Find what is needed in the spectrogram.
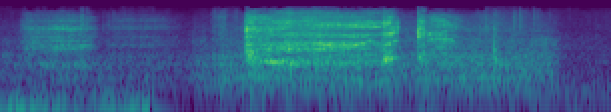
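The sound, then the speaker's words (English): A wounded man, gripping a bleeding wound, coughs several rough, breathy times in quick succession, with a louder burst in the middle and no talk. “Still gripping his blood-covered wound, Buster starts to cough.”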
